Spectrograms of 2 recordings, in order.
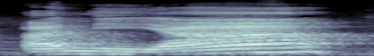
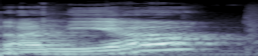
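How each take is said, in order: First: The pitch falls or stays level at the end. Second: The pitch rises at the end. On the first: It is a statement. "casual form" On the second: It is a question. "If it's question 아니야, all you need to do is intonation up"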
